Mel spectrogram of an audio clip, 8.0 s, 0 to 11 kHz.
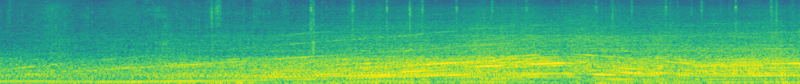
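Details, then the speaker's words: Nissan Skyline GTR R32 engine under acceleration: pulls cleanly through the revs, pitch climbing smoothly and dipping on each shift, no knock or misfire; sounds strong and beefy on open throttle, gear changes trouble-free. "oh wow so uh yeah it was able to finally open up there and um definitely sounds really good pretty beefy uh when you open up on the throttle it has a lot more uh almost like an itv sound to it"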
